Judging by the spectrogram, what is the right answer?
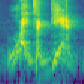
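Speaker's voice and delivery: high, cross snap of a complaint; a cross engine fed up with waiting. Acted. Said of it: "This made James cross".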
